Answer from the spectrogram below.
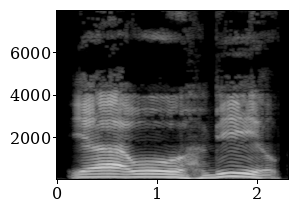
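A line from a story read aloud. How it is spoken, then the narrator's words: Hoarse rasp. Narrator (Russian): прохрипел Бернат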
